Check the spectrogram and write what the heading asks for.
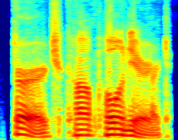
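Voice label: "durchkomponiert", American English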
